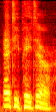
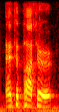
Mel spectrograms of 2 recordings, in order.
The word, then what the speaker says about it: Antipater: Oh, Antipater. That's fine. Yeah, I think you're doing fine, really. Sounds like Anti-Peter.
